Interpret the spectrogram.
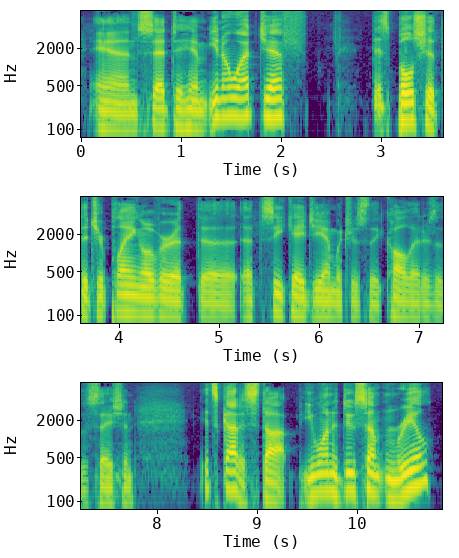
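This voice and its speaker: Older man with a low, dry-recorded voice. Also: a little mellow, dry recording. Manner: rambling, informal. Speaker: podcast host. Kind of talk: casual chat, reminiscing.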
